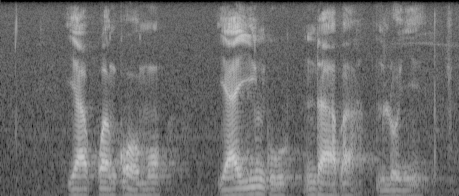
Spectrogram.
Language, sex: Zulu, male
